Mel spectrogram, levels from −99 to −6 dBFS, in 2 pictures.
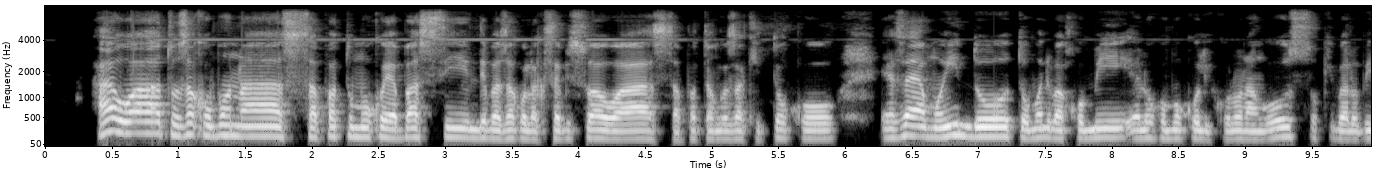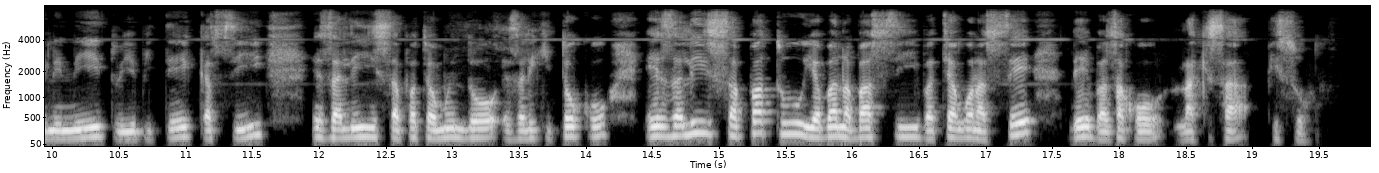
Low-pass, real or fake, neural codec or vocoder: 7.2 kHz; real; none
